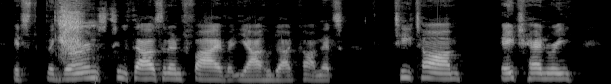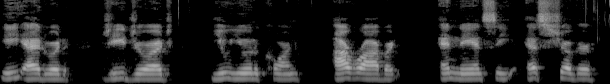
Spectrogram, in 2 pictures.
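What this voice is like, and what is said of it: Slight Boston accent. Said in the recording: “I guess I still have a little bit of Boston accent.”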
